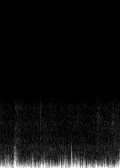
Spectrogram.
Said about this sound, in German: Wind. Siehst du mein Problem? Ja. Und wenn ich so mache, ist dann nicht mehr so. Nee, bringt eigentlich gar nichts. Wenn, dann müssten wir uns so hinstellen, um den Wind abzuschirmen.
